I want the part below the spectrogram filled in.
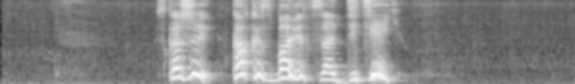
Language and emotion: Russian, angry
